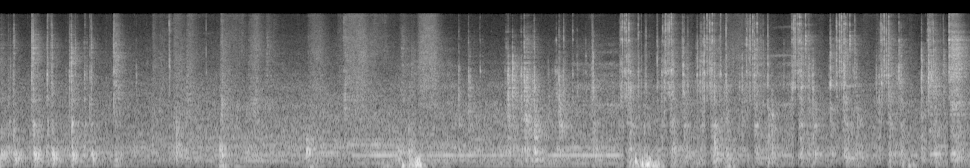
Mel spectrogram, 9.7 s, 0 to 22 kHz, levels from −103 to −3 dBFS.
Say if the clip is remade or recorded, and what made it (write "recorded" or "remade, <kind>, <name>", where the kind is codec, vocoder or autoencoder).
recorded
